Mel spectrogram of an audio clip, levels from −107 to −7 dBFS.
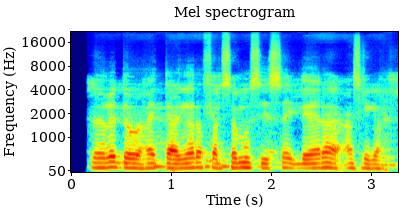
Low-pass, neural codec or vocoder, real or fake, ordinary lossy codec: none; codec, 44.1 kHz, 2.6 kbps, DAC; fake; none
